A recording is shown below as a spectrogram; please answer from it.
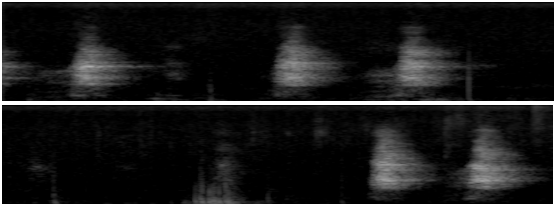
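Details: Indoor cat grieving for Toby, an absent feline companion, refusing to play; six drawn-out, nasal meows about a second apart, each swelling then fading, with a dull low thump between the third and fourth calls.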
